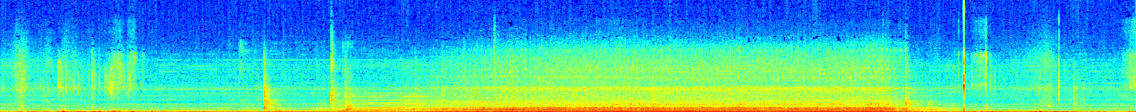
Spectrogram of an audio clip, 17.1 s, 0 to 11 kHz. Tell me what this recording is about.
heater start
An electrical resistance heater (space heater) while starting up. The heater is believed to an Arvin Heatsream 1000.
Recorded directly into an AC'97 Soundcard by a generic microphone.
household, unprocessed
